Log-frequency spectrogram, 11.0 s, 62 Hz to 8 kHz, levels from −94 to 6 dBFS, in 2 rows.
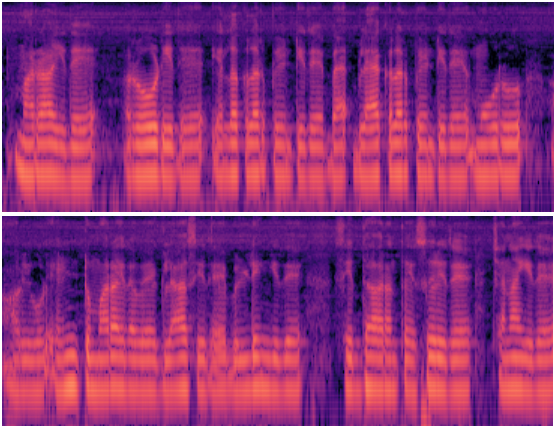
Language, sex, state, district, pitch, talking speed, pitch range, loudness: Kannada, male, Karnataka, Raichur, 145 Hz, 150 wpm, 140-150 Hz, -28 LUFS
